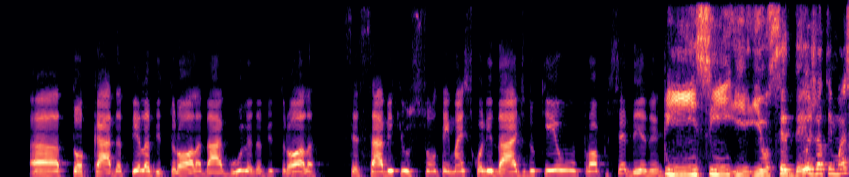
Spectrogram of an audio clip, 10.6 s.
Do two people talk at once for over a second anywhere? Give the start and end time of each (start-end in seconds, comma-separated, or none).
none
